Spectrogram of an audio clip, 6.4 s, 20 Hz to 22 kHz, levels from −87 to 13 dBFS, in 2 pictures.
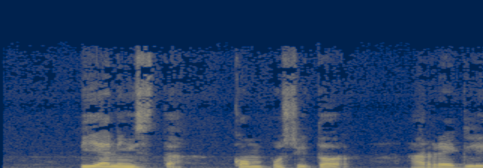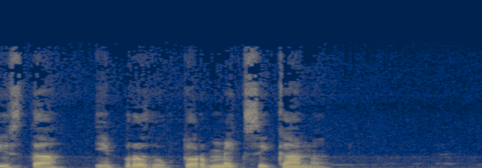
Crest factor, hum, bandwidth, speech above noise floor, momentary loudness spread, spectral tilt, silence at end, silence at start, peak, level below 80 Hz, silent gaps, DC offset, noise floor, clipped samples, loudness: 16 dB; none; 16.5 kHz; 40 dB; 12 LU; -5.5 dB/octave; 1.05 s; 0.55 s; -2 dBFS; -54 dBFS; none; under 0.1%; -56 dBFS; under 0.1%; -17 LUFS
